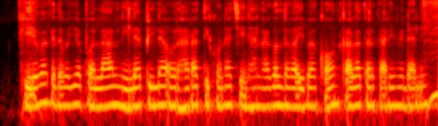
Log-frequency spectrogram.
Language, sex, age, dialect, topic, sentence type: Bhojpuri, male, 18-24, Northern, agriculture, question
